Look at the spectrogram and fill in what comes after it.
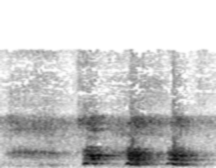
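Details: Labrador Retriever puppy named Maara, during training. Three short, sharp barks come in quick succession, roughly half a second apart, with a quieter stretch before the first.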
